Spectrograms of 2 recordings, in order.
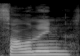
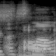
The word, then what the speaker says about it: slalom: Like I would pretty much have to like, what's it, Soloming? Whatever. How do you say that word? Slalom.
